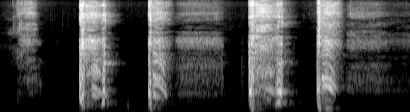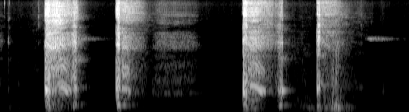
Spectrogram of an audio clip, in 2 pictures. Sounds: Cough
